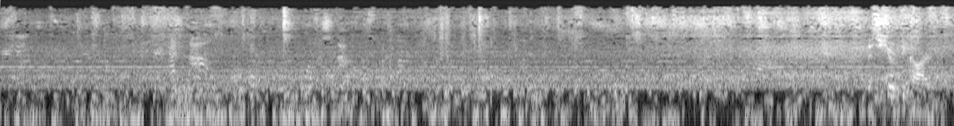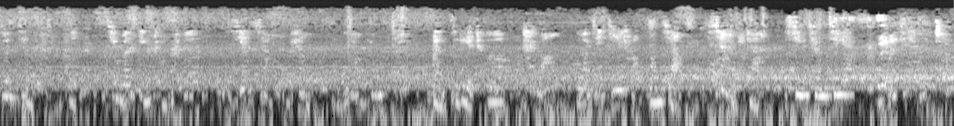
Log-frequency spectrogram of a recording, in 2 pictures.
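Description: A subway train rumbles and hums steadily as it rolls along the tracks.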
